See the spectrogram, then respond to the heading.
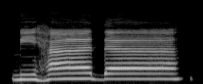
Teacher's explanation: Makhraj huruf dal, majukan lagi ujung lidah ketemu dengan ujung gigi tempat tumbuh gigi seri atas.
